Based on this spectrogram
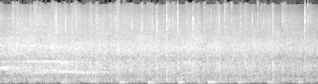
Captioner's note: audience applauding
